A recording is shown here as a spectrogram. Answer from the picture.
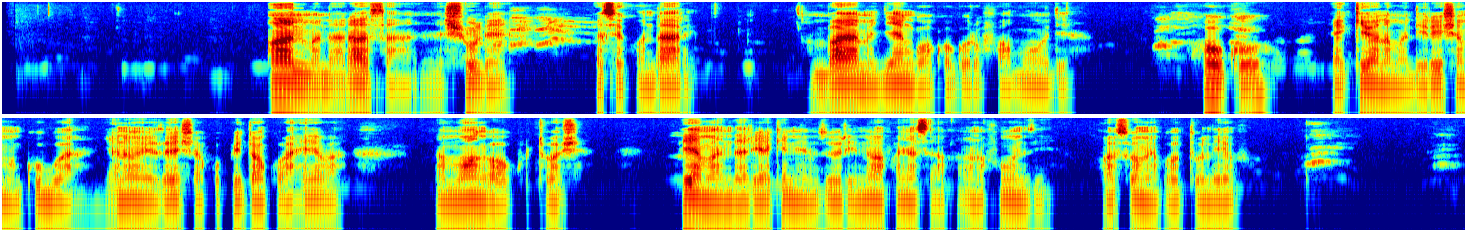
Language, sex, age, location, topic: Swahili, male, 25-35, Dar es Salaam, education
